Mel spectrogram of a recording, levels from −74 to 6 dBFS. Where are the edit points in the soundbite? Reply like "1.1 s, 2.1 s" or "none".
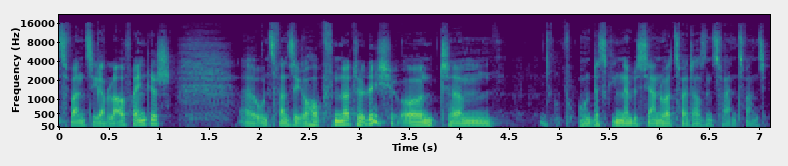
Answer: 2.1 s, 5.2 s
